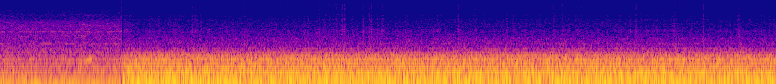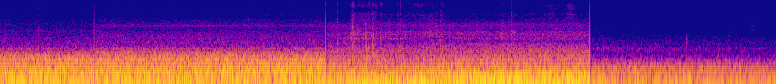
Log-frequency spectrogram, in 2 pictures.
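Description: Steady, loud rumble of an airliner's jet engines and rushing air heard from inside the cabin, with the wing flaps lowered on approach; it swells slightly near the end. It then cuts to a quieter rumble of road noise inside a moving car.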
